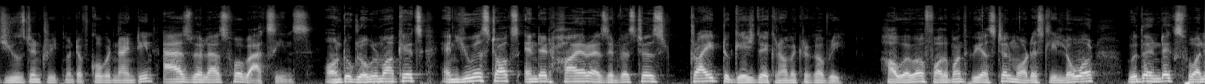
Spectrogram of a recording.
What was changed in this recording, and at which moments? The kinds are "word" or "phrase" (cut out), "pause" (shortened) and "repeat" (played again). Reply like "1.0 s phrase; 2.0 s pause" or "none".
1.6 s pause; 3.2 s pause; 8.6 s pause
